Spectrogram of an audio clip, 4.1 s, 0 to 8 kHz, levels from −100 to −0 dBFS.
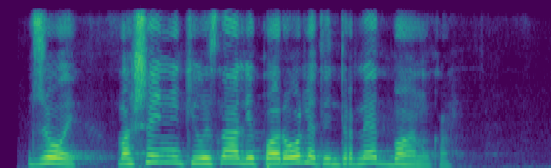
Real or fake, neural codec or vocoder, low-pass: fake; codec, 44.1 kHz, 7.8 kbps, Pupu-Codec; 7.2 kHz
